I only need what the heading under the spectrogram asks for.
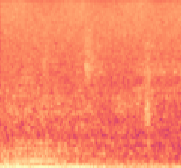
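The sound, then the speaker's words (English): A truck's deep, steady engine rumble drones right outside a house, low-pitched and continuous throughout, heard somewhat muffled, with no voices. “You hear that truck right outside of my house?”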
